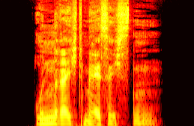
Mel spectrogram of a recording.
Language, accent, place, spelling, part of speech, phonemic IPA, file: German, Germany, Berlin, unrechtmäßigsten, adjective, /ˈʊnrɛçtmɛːsɪçstən/, De-unrechtmäßigsten.ogg
- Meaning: 1. superlative degree of unrechtmäßig 2. inflection of unrechtmäßig: strong genitive masculine/neuter singular superlative degree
